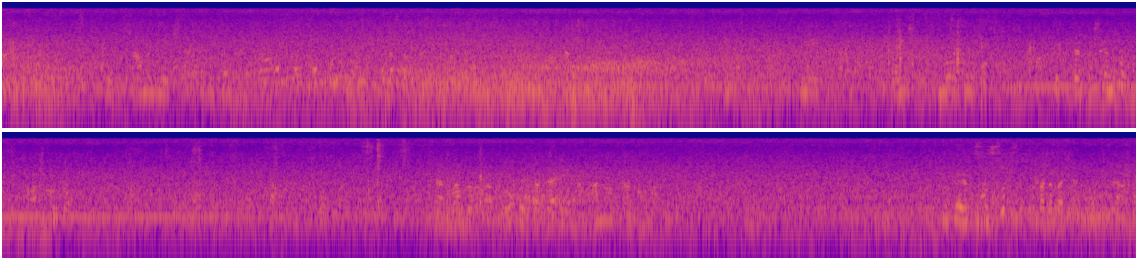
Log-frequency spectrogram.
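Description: Steady outdoor background noise, an even rushing hiss, with faint distant voices now and then.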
